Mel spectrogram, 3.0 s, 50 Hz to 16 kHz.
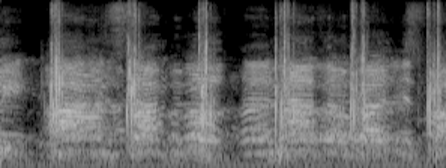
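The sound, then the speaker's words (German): A large crowd at an Extinction Rebellion climate protest in Berlin on 7 October 2019 chants "Wir sind nicht zu stoppen" in rhythmic unison, loud voices rising and falling in repeated bursts roughly every half second, with a steady low hum underneath. “Das war der Claim heute bei den Demos der Klimaschutzbewegung Extinction Rebellion.”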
